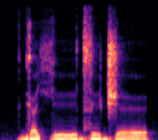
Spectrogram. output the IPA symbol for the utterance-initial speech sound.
ɡʲ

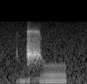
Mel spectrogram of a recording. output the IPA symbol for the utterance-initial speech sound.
d͡ʒ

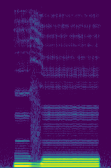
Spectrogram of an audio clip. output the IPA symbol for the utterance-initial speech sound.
ɯ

